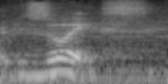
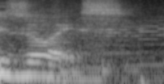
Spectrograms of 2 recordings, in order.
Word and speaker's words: Seuss: the dunce Deuces and you shouldn't Rejoice if you're calling him Seuss he pronounces it soy or zoy no it's SE so it's really zoy I think you're making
